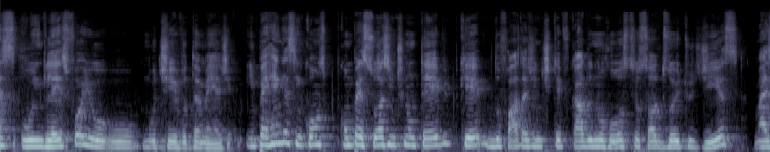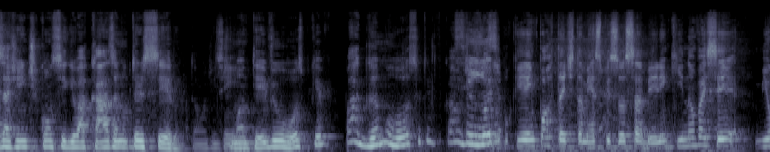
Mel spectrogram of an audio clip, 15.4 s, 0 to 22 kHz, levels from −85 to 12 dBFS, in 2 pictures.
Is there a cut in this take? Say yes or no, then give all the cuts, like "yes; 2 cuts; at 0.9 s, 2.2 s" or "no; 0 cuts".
yes; 2 cuts; at 7.5 s, 12.7 s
